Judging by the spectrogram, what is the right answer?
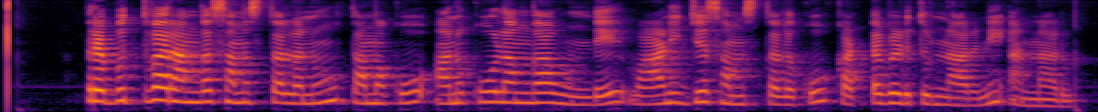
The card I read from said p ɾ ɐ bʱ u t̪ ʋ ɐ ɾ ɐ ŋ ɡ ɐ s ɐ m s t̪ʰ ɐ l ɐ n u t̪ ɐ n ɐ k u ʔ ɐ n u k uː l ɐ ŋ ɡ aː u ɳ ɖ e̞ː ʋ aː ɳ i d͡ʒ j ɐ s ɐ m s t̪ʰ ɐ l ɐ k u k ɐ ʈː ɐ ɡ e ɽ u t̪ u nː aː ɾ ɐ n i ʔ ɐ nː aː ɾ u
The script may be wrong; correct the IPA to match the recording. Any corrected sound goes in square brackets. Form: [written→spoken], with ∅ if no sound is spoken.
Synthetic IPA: p ɾ ɐ bʱ u t̪ ʋ ɐ ɾ ɐ ŋ ɡ ɐ s ɐ m s t̪ʰ ɐ l ɐ n u t̪ ɐ [n→m] ɐ k u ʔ ɐ n u k uː l ɐ ŋ ɡ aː u ɳ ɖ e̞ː ʋ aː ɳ i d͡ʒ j ɐ s ɐ m s t̪ʰ ɐ l ɐ k u k ɐ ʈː ɐ [ɡ→b] e ɽ u t̪ u nː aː ɾ ɐ n i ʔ ɐ nː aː ɾ u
